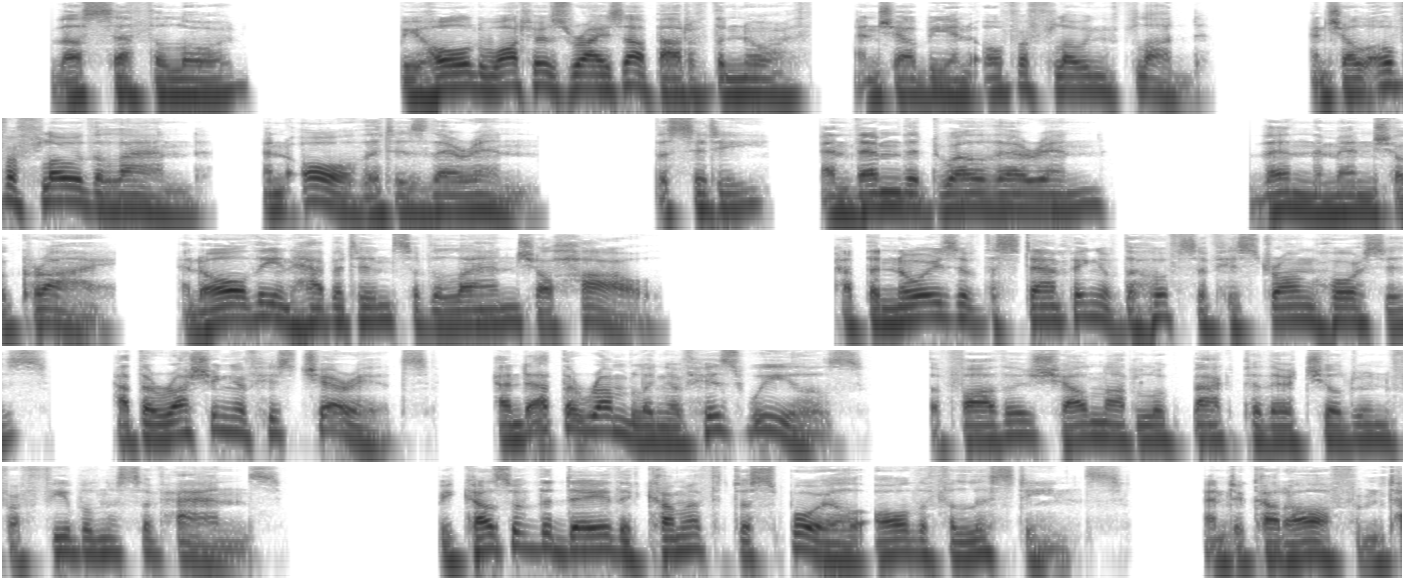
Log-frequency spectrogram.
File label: jeremiah male voice; jeremiah 47; the old testament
